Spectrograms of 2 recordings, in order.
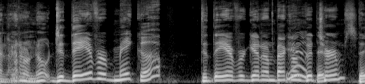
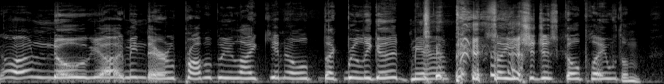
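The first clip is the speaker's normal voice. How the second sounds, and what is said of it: Imitates another person's voice. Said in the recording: “That's like the closest Lars I can do, probably.”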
